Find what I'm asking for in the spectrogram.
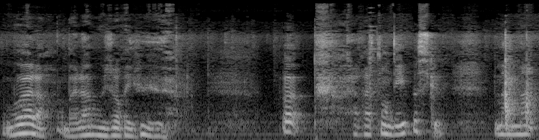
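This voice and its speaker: Speaking at a measured pace in a mid-range voice, this woman is missing her dentures, so her speech comes out slurred and toothless. She chats casually and hesitantly while demonstrating home cooking in her kitchen, frequently breaking off partway through sentences. The room echoes and there's background noise.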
